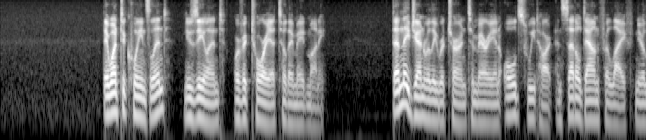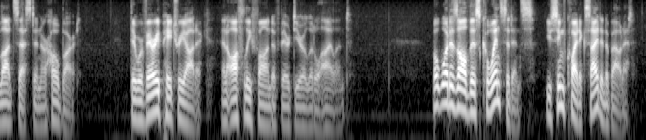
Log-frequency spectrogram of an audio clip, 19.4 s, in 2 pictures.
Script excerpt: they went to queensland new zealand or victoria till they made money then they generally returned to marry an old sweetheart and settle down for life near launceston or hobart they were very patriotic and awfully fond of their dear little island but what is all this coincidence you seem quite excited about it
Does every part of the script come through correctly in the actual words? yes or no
yes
